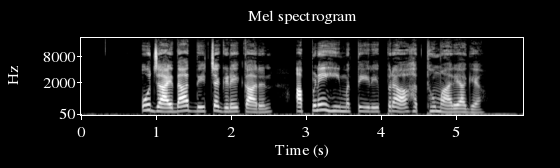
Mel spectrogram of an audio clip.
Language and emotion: Punjabi, neutral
